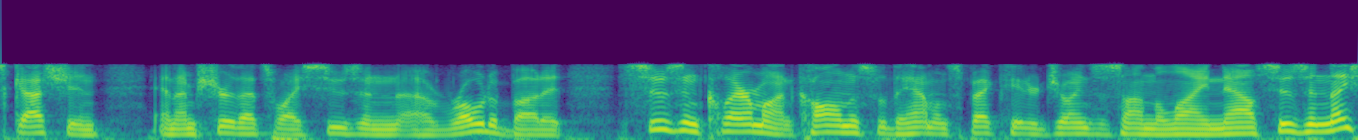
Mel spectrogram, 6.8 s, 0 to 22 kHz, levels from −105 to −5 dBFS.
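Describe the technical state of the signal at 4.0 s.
At 4.0 s the speech signal is intact, with no audible dropout, distortion or other fault at that moment.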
